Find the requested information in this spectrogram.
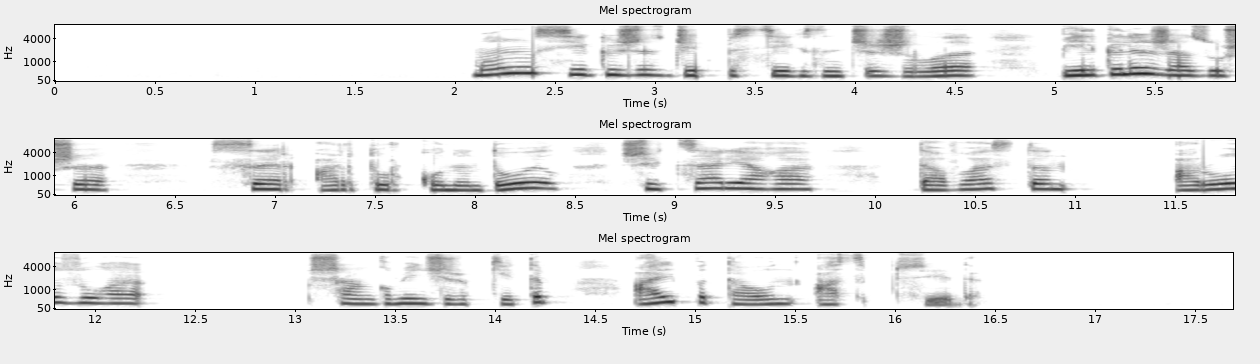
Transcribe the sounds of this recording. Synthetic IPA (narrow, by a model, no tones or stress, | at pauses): məɴse̞ɡʲɪzʒʏzʒe̞t̪̚pɪsːe̞ɡʲɪzɪnʃɪʒəlˠə | be̞lɡʲɪlɪʒɑzuʃə | seɾart̪urkʰo̞nend̪o̞jlˠ | ʃvʲejt̪saɾʲijaʁɑ | d̪̥avast̪ən | aɾo̞zuʁɑ | ʃɑɴʁəme̞nʒʏɾɪp̚kʲʰe̞t̪ɪp̚ɑjpət̪ʰɑwənɑsə̥p̚t̪ʰʏ̥se̞̰d̪ɪ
